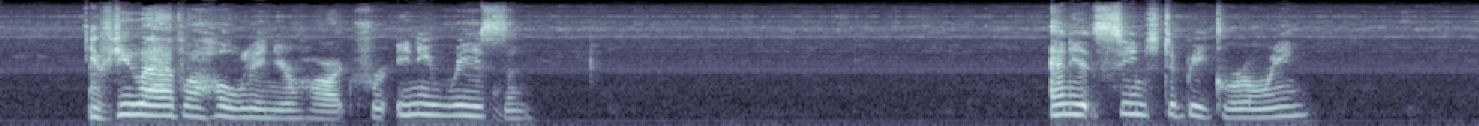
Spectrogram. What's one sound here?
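An elderly woman speaks calmly and close to a microphone, pausing between phrases.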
